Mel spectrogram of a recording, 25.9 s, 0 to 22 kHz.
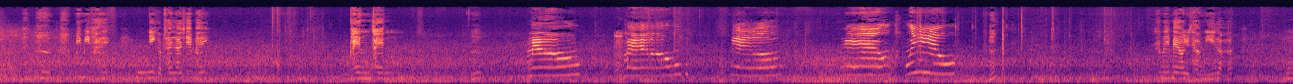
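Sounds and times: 
steady low rumbling noise: 0:00.0 - 0:25.8
black cat meowing outside a window: 0:10.6 - 0:11.6, 0:16.8 - 0:19.1.

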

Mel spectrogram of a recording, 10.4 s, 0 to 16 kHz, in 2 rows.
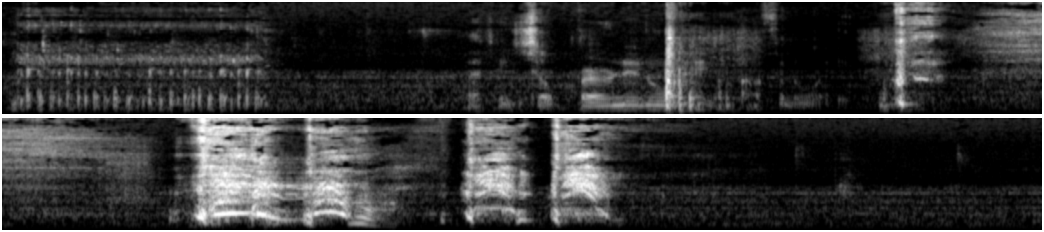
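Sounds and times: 
faint noise: 0:00.0 - 0:10.4
speech: 0:02.6 - 0:03.8, 0:06.7 - 0:07.2
person coughing harshly: 0:04.4 - 0:04.7, 0:06.1 - 0:08.3.

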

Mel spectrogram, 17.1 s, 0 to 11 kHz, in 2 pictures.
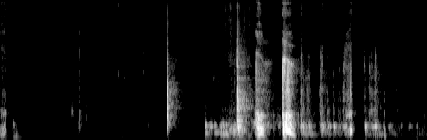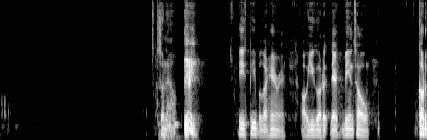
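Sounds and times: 
person coughing after choking on spit: 0:05.0 - 0:06.1, 0:12.2 - 0:12.7
throat clearing: 0:05.0 - 0:06.1, 0:12.2 - 0:12.7
speech: 0:11.8 - 0:12.6, 0:13.3 - 0:16.2.

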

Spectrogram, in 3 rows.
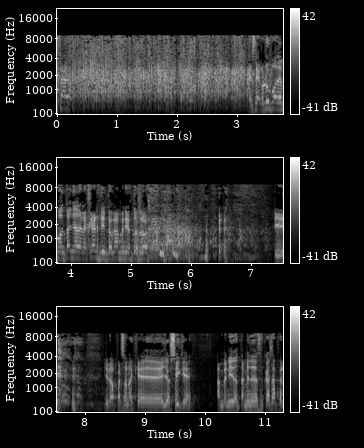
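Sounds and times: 
crowd applause at a live event: 0:00.0 - 0:03.6
laughter: 0:01.6 - 0:02.6, 0:05.0 - 0:08.4
speech: 0:03.2 - 0:11.3.

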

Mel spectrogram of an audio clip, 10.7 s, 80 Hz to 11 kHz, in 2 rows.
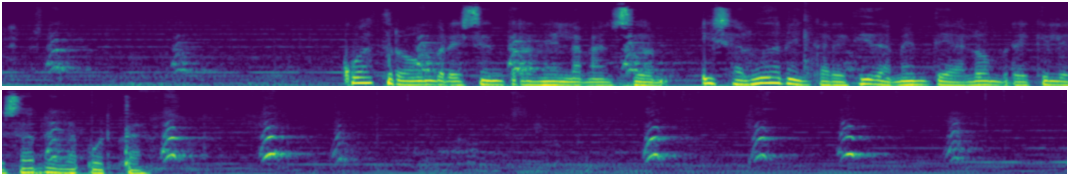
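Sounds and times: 
dog barking inside a mansion: 0:00.1 - 0:01.1, 0:01.9 - 0:03.4, 0:05.4 - 0:07.8, 0:08.5 - 0:10.3
speech: 0:01.7 - 0:06.4.

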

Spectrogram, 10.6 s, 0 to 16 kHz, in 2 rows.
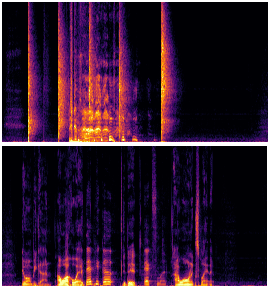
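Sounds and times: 
sharp loud hand slaps: 0:00.5 - 0:02.6, 0:03.2 - 0:03.6
laughter: 0:01.4 - 0:03.1
speech: 0:01.6 - 0:02.8, 0:05.7 - 0:09.6.

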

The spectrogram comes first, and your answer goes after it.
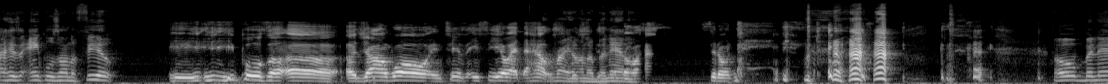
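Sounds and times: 
speech: 0:00.0 - 0:11.0
laughter: 0:07.4 - 0:10.5
person coughing: 0:09.0 - 0:10.1.

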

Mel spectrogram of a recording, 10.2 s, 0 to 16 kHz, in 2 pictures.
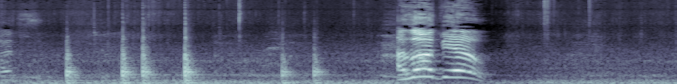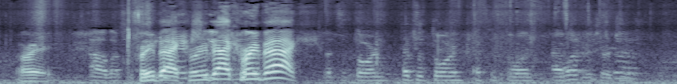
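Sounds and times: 
sharp knocking: 0:00.4 - 0:02.6
speech: 0:03.0 - 0:03.7, 0:05.2 - 0:10.0.

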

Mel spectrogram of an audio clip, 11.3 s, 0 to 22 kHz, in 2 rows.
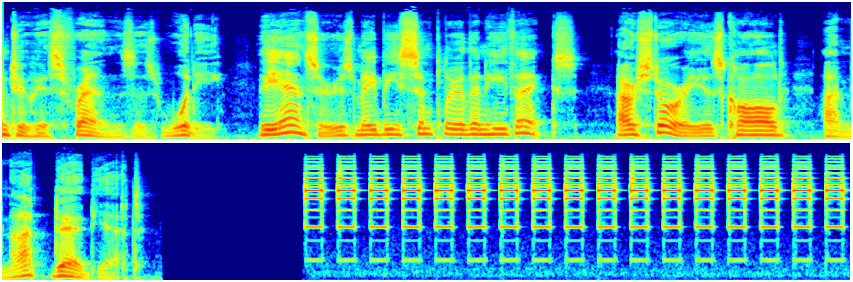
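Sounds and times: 
speech: 0:00.0 - 0:06.6
electronic alarm clock beeping: 0:07.7 - 0:11.3.

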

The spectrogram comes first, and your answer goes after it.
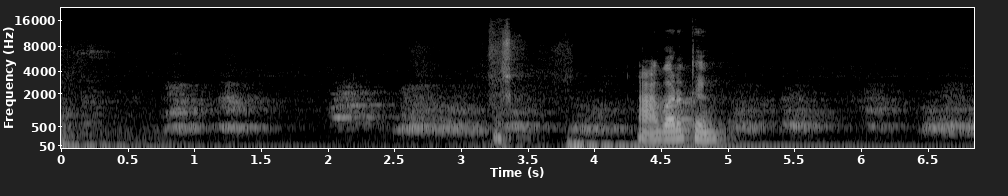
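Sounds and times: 
dogs barking: 0:00.7 - 0:04.3, 0:05.0 - 0:06.8
speech: 0:03.2 - 0:03.5, 0:04.4 - 0:05.1.

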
